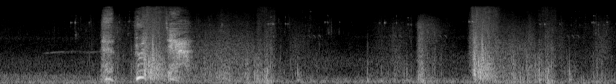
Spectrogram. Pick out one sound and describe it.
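A sudden whoosh of air rushes past.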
